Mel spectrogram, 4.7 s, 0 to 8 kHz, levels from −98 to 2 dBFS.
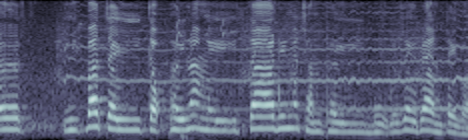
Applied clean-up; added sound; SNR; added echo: none; Insect; 15 dB; none.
